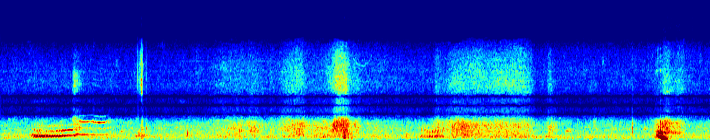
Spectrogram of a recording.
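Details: Small three-year-old female pet cat playing fetch indoors gives a short, rising, nasal meow near the start, followed by quiet room hiss, a few light taps and a brief squeak at the end.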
